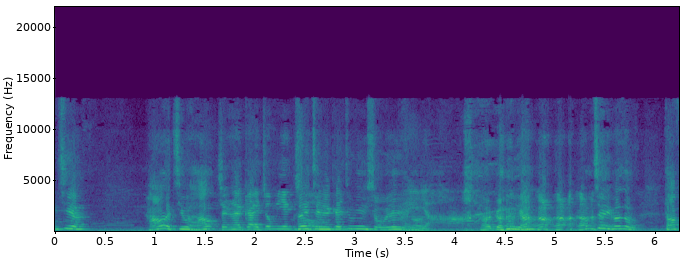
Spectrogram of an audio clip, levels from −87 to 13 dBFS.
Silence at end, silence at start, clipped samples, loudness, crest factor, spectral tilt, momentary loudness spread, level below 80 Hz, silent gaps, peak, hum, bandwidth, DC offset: 0 s; 0 s; under 0.1%; -22 LUFS; 14 dB; -4.5 dB/octave; 9 LU; -44 dBFS; none; -8 dBFS; none; 14 kHz; under 0.1%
